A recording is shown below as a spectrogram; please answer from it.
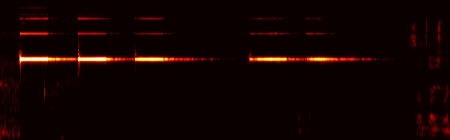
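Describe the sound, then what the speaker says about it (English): A condo smoke alarm being tested sounds in shrill, piercing beeps, one long tone and several shorter bursts, loud and near, with brief rustling at the start and end. "test the smoke alarm."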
